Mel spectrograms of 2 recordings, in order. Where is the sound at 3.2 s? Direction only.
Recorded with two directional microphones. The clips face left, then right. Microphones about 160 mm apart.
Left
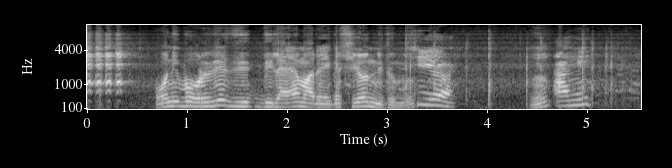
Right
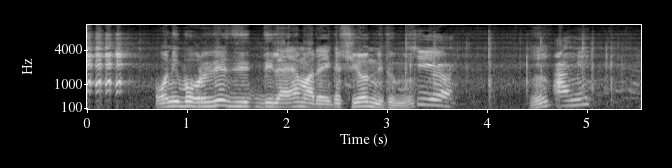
10° left (ahead or behind).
